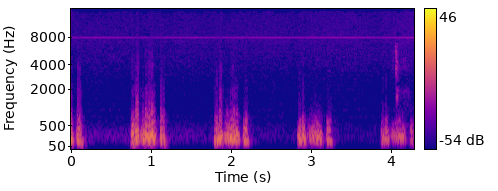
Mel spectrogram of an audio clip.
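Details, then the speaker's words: Pulmonary hypertension: regular cycles with a functional ejection systolic murmur, an ejection click, and a closely split second sound with a markedly accentuated pulmonary component. "نفس الفانكشنال ايجكشن سيستوليك مامر ممكن تحصل كجزء من الاوسكالتاتري مانيفستيشنز اوف بالمونري هايبرتنشن. وفي الحاله دي بيكون مع المرمر في ايجكشن كليك، والسكند ساوند بيكون كلوزلي سبليت، والسكند كومبوننت بتاعته اللي هي البالمونري كومبوننت بتكون فيري اكسنتويتد زي المثال الاتي."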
